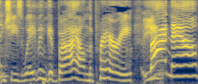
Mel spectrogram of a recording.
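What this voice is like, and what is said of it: Put-on hillbilly Southern accent. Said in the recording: “That's more like the Beverly Hillbillies, that accent I just did.”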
